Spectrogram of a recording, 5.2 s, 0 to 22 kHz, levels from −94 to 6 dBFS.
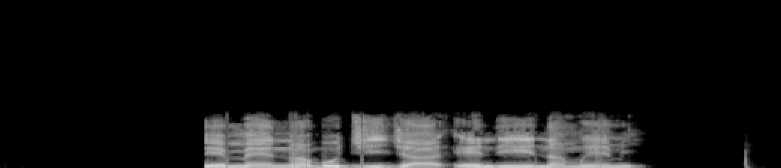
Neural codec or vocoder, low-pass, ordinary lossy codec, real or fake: none; 7.2 kHz; Opus, 64 kbps; real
